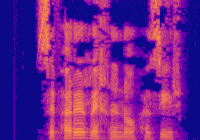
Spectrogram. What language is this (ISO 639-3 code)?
fas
